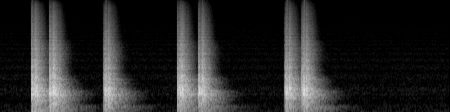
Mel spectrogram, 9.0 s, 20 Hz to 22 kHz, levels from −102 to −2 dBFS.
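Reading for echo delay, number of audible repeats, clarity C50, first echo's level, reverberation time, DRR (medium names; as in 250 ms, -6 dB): 111 ms, 1, 11.5 dB, -17.5 dB, 0.60 s, 5.5 dB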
